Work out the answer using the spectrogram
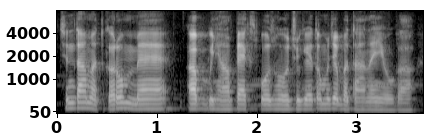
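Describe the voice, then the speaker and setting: A man's voice: medium pitch, fairly quick, clean tone, lightly acted. A man reading as a teasing young woman.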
